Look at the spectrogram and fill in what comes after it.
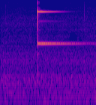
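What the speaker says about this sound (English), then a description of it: "Here's the bell." A single bright ding from the small bell on a Euphree Solar Sparrow bicycle, struck once and left to ring out with a long clear tone over quiet background.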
